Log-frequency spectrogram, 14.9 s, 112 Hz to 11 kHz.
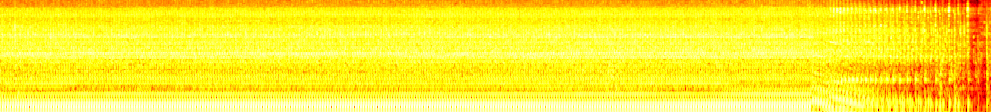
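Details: Vintage Homelite generator, probably late 1970s, unused about 30 years, restarted with little work: steady even low hum with regular beat, no knocks or misses, then runs down and stops; normal running.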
